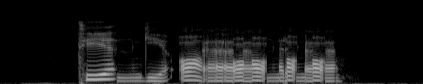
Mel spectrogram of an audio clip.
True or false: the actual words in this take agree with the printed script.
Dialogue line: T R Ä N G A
false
